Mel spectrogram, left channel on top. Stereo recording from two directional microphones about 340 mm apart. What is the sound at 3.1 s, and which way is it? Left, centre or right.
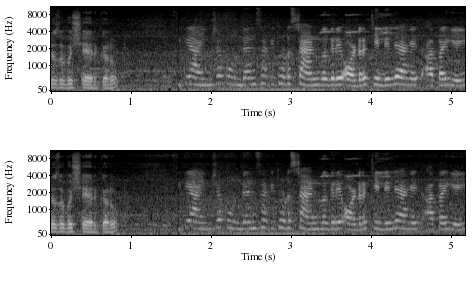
A woman's voice, left.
